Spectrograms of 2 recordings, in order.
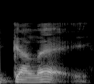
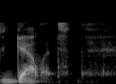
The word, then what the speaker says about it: Gallet: pronounce everything wrong so even if it was supposed to be galay as some claim that is a french word the british hate the french and intentionally mispronounced their words it's gallit anyway they have given us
